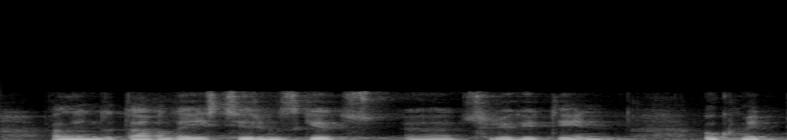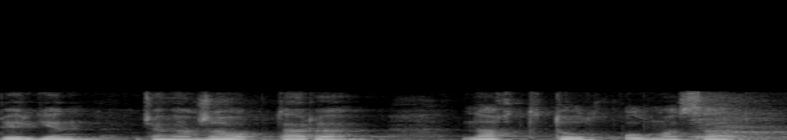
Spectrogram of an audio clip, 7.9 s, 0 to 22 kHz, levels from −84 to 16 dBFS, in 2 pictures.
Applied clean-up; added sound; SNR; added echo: none; none; none; reverberation time 0.6 s.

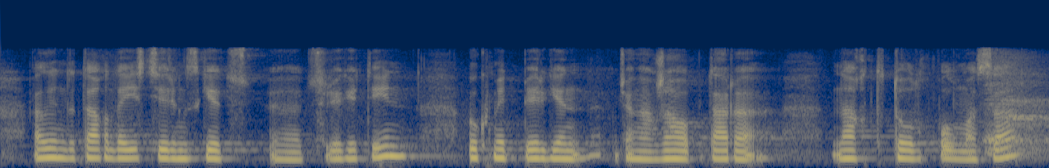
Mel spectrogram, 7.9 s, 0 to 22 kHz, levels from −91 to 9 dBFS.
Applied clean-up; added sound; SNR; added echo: none; none; none; none.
